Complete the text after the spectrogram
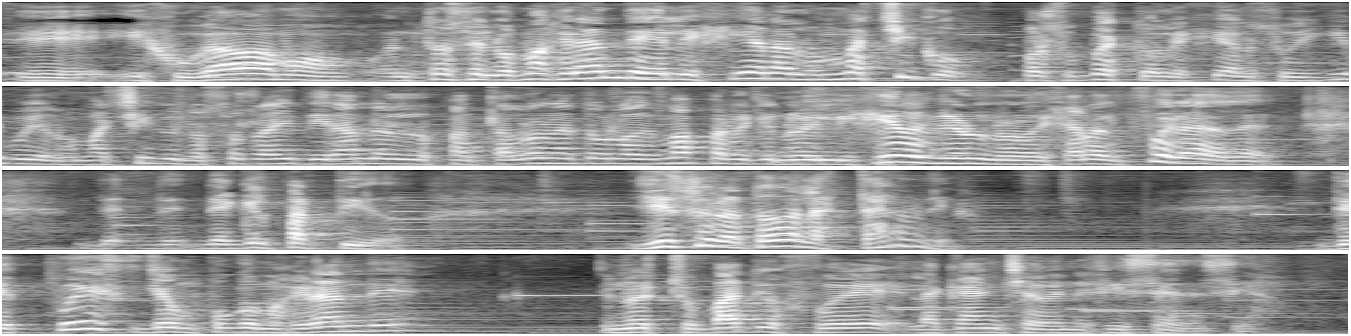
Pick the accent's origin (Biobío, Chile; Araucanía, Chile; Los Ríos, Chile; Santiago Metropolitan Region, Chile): Araucanía, Chile; Angol; No, angolino de tomo y lomo. Mi casa natal, frente al Gran Carloncho, sí. Búnter con Colima. Perfecto. En la población Tehualda, ahí tuve la suerte de haber nacido y de haberme criado en esas calles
